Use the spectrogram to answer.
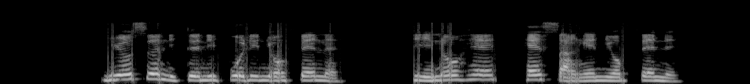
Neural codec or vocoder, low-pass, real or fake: codec, 16 kHz, 8 kbps, FreqCodec, larger model; 7.2 kHz; fake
